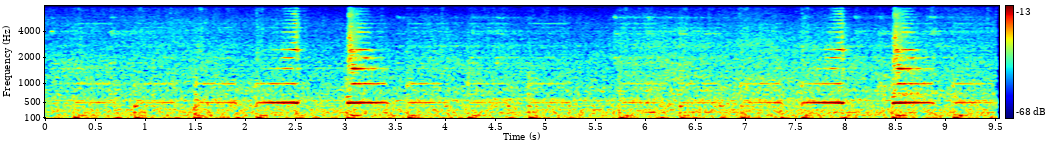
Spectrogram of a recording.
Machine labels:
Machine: slide rail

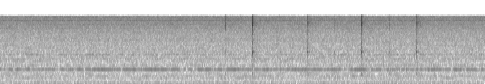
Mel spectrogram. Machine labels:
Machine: valve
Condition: normal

